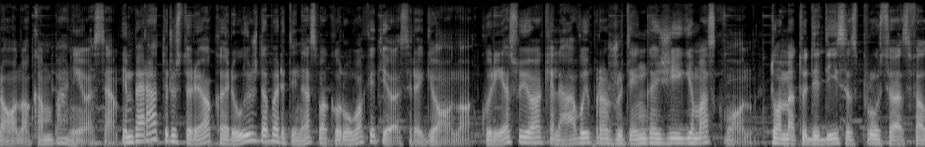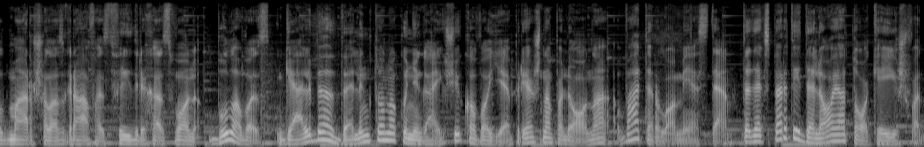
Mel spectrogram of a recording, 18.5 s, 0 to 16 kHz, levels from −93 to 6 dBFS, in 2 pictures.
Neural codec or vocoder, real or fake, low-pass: none; real; 14.4 kHz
